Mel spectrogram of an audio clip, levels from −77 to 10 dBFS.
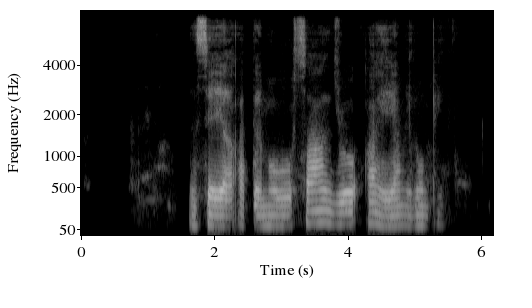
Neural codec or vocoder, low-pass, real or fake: codec, 44.1 kHz, 2.6 kbps, DAC; 7.2 kHz; fake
